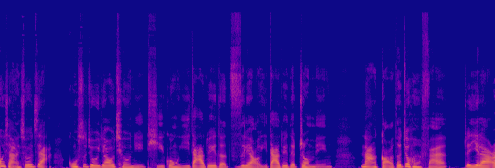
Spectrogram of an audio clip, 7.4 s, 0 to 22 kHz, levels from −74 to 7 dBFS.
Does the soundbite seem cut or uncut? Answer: uncut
